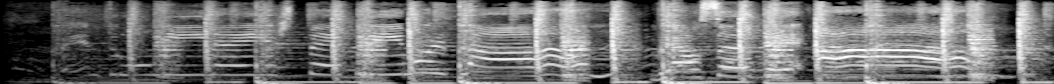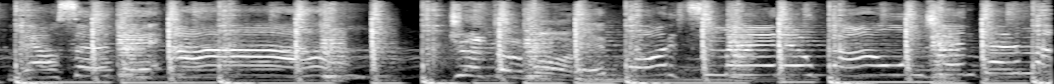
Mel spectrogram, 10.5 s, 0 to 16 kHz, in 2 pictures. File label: iphone 12 pro max ringtone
